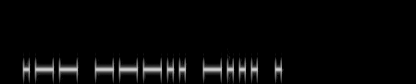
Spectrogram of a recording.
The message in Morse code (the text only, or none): W8BE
